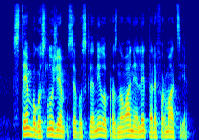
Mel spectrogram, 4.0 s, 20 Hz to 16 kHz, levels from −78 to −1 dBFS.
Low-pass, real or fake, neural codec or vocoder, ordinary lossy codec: 14.4 kHz; real; none; none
